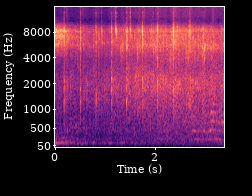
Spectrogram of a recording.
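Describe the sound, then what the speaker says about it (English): Applause from a seated audience after a professional development lecture rolls on as a continuous patter of many hands, with faint voices mixed underneath. "Please, one round of applause for him, please."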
